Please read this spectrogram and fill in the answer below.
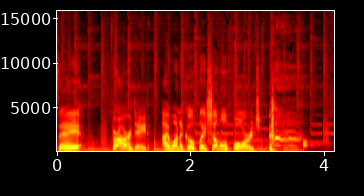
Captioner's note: chuckles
